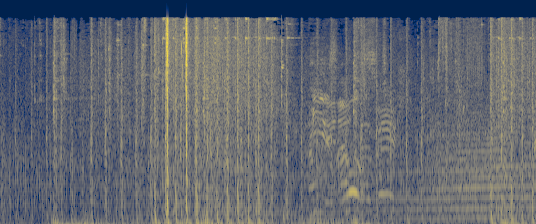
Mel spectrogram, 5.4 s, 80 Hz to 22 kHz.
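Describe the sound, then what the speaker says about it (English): Gunfire from an aircraft strafing run in Call of Duty WW2 rattles in rapid, loud bursts, with engine noise and game effects layered beneath. "Strafing run inbound."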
